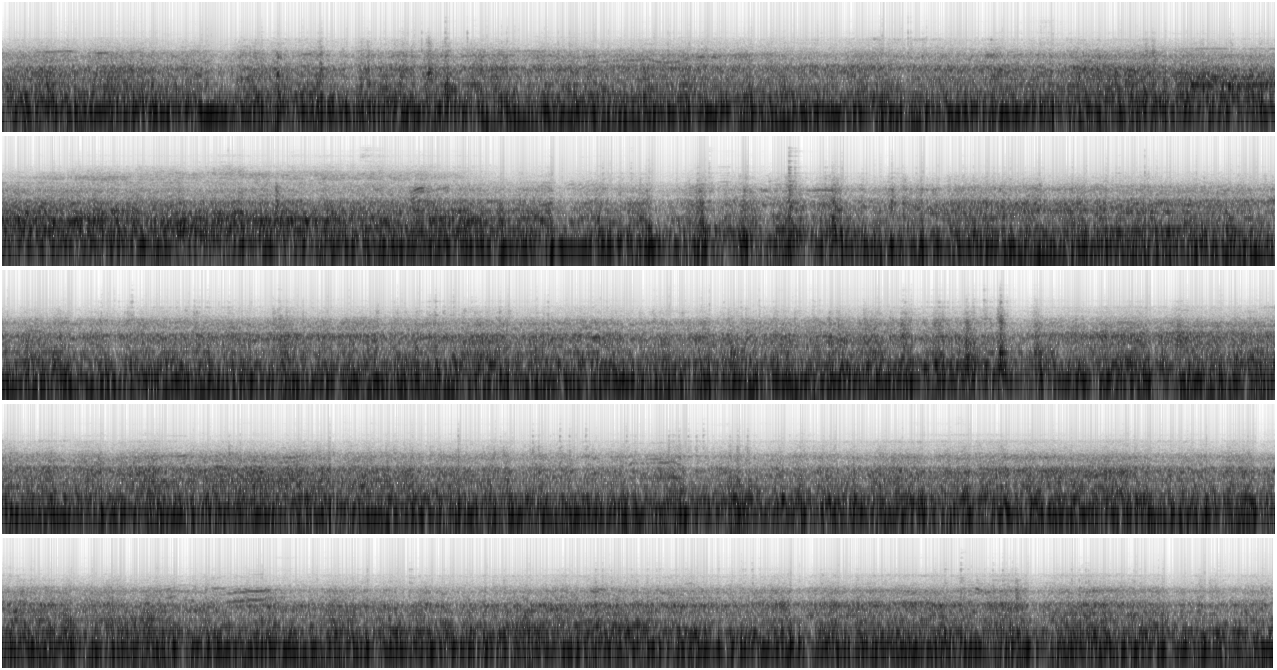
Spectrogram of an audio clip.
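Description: Zierer Tivoli family coaster train rolling along its steel track, a steady rumble of the wheels heard from on board the train. A brief higher sound comes about seven seconds in, with a few short clicks around ten and eighteen seconds.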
